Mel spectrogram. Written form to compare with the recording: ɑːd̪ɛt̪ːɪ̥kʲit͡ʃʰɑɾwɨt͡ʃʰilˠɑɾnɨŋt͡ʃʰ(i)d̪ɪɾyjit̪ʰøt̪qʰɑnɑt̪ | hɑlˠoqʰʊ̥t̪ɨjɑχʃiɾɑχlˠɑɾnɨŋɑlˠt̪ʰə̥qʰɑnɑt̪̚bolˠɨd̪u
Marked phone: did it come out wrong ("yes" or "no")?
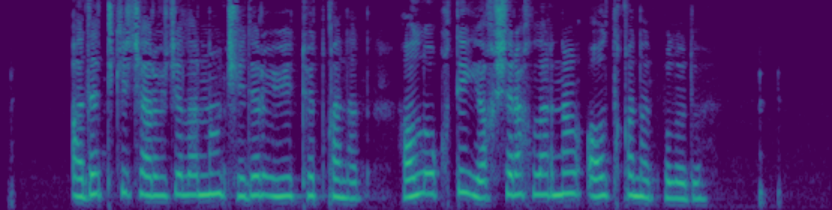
yes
